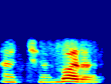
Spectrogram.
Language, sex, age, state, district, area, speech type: Marathi, female, 30-45, Maharashtra, Nagpur, urban, conversation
